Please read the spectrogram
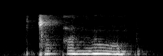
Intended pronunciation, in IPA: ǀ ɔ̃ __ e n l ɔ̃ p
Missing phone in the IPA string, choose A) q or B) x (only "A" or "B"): A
